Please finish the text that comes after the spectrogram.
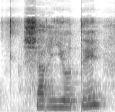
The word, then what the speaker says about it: charioté: Charioté, le contenu d'une chariot, ça se prononce en CH, charioté, alors que charisme, qui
